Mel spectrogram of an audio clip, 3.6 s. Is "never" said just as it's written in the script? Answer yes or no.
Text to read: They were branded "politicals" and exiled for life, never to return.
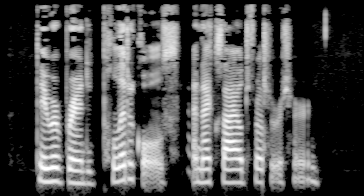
no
